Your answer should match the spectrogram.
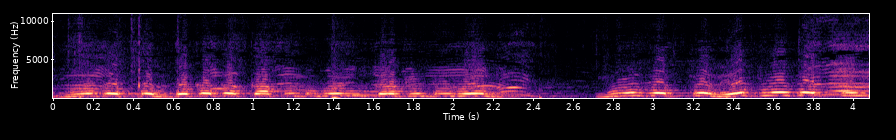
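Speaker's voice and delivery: excited commentary. Real, not acted. Live commentary as attack builds.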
